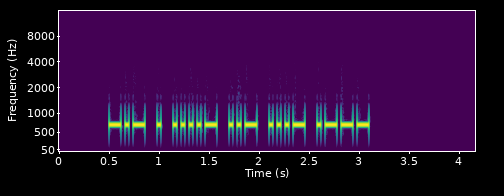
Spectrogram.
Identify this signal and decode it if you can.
Morse code, heard as a keyed tone, about 30 wpm, 700 Hz. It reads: KE4UVJ
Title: USA Call Signs - 6 Characters - 4x Character Spacing - 30wpm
